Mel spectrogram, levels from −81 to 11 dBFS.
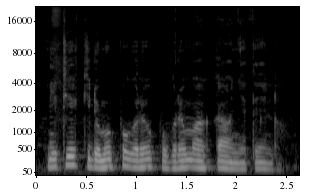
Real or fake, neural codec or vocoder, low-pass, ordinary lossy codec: real; none; none; none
